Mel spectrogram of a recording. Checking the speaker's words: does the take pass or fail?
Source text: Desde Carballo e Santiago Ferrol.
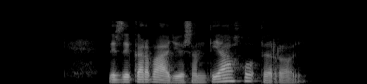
pass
